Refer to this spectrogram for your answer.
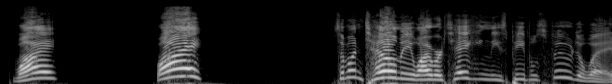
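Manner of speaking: loud, exasperated, fed-up yell. Talking about Gaza while watching, suddenly yelling. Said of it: "Why are you yelling?".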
